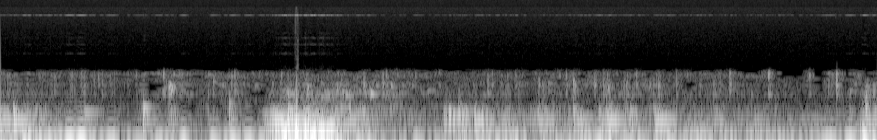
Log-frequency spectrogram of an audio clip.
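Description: Muffled underwater noise picked up by a camera in a waterproof housing: irregular low rumbling and soft knocks of water moving around the housing. There is a louder rumble about three seconds in.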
